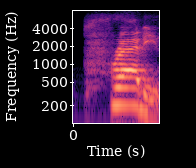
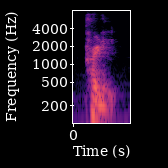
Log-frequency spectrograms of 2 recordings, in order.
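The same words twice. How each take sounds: First: The first vowel is a short e, as in bed. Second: It is said fast with a weak schwa vowel. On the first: "We don't say pretty, pretty. That would be a short E" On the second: "if we say it really fast, it might even sound like a schwa"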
